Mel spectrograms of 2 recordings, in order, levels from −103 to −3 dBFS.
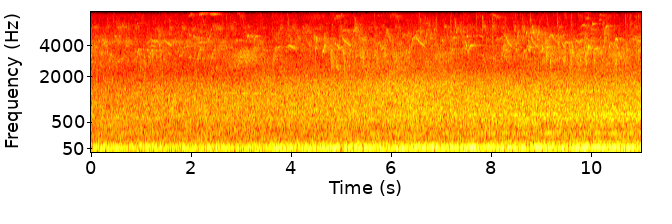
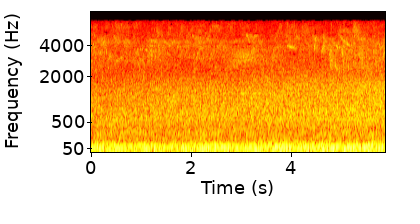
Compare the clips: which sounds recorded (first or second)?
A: first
